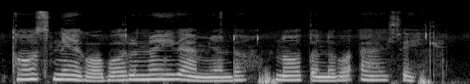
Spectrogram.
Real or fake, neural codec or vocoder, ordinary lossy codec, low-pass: real; none; AAC, 32 kbps; 19.8 kHz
